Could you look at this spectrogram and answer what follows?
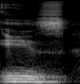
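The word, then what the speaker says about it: æ: Meet A, pronounced like the A in cat.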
